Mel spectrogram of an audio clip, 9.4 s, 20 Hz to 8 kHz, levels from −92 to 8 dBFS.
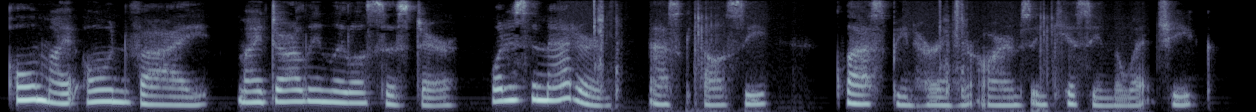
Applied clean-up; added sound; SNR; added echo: neural mask model RNNoise.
